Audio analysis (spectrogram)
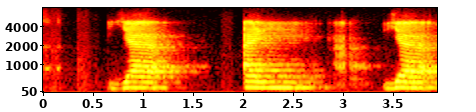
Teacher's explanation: Huruf ya keluar dari pertengahan lidah bertemu dengan pertengahan langit atas. Ya, ya, pertengahan lidah bertemu dengan pertengahan langit.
